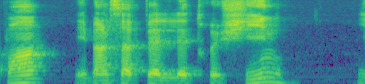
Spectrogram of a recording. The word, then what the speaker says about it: شين: La lettre Shin, qui en phonétique s'écrit CH, et qui correspond au son CH, c'est exactement pareil que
